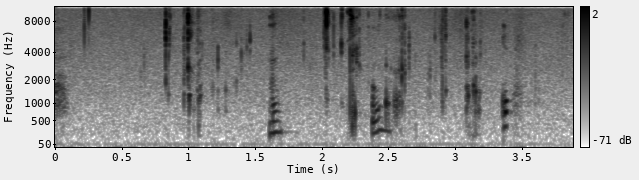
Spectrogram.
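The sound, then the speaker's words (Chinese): Someone bites and chews an ice-cream bar, producing many irregular short crunches and wet mouth clicks, fairly faint, with no talking. “啊，没声音啊，我在吃雪糕呢”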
